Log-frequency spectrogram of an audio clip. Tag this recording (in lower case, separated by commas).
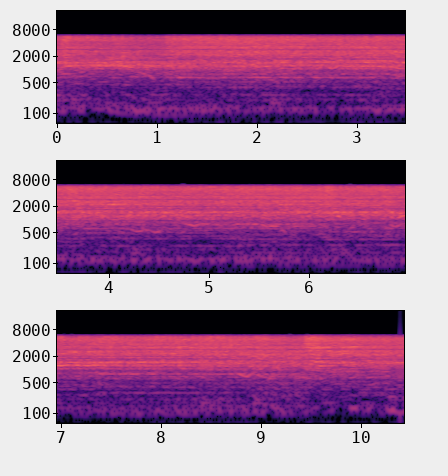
plucked string instrument, music, musical instrument, electric guitar, guitar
